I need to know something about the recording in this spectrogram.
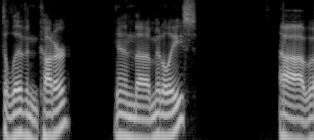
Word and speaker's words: Qatar: Some pronounce it Qatar, Qatar, but my friends who live there all made me change the way I say it to Qatar.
